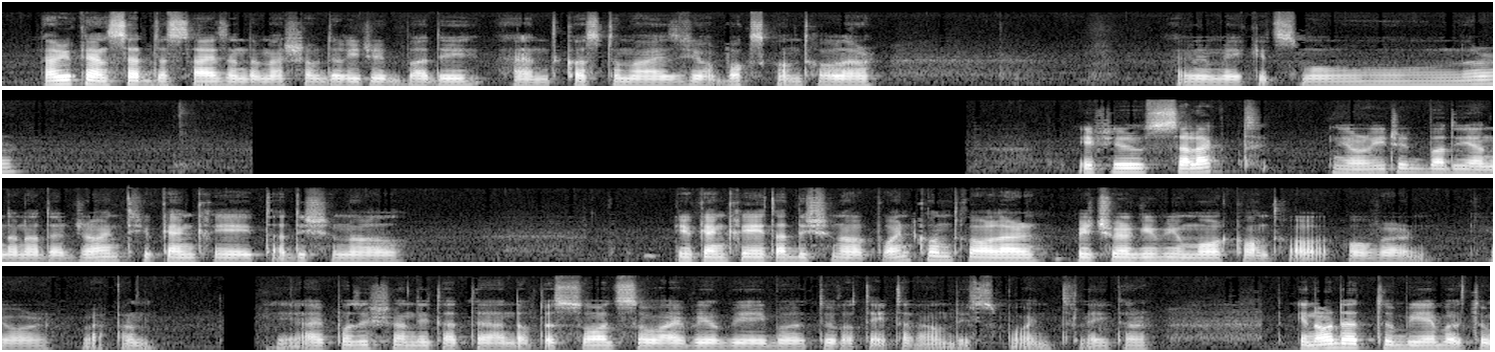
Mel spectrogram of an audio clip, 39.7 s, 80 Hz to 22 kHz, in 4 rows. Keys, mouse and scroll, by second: 1.0 2, 1.3 Return, 3.5 click, 5.8 click, 6.8 click, 11.1 click, 12.0 click, 12.2 e, 12.5 click, 13.0 alt+click, 13.2 click, 13.3 alt+click, 13.4 alt+click, 14.7 click, 15.0 click, 15.0 w, 15.5 click, 16.0 alt+click, 17.0 click, 18.3 click, 24.1 click, 25.0 click, 26.8 click, 28.2 alt+click, 28.7 click, 29.1 click, 29.4 ctrl+c, 29.5 click, 29.6 ctrl+v, 30.1 ctrl+z, 30.3 click, 30.4 click, 30.6 click, 30.7 ctrl+c, 30.8 click, 30.9 ctrl+v, 31.5 click, 33.4 alt+click.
